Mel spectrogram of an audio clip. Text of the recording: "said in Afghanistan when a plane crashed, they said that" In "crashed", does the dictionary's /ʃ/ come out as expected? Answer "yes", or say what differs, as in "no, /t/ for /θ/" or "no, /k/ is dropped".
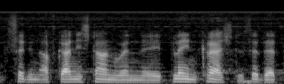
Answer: yes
